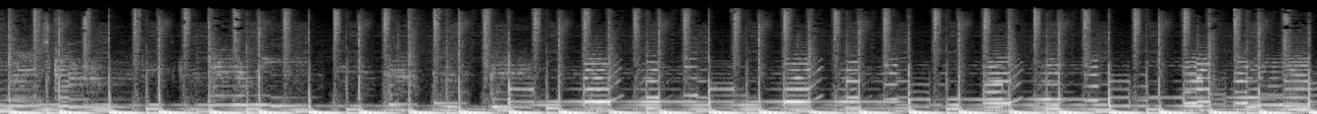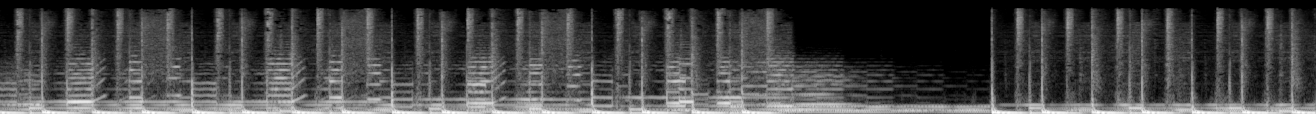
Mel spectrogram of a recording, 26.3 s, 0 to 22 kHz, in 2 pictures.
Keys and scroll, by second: 1.7 ctrl+z, 3.6 ctrl+z, 25.8 ctrl+z.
